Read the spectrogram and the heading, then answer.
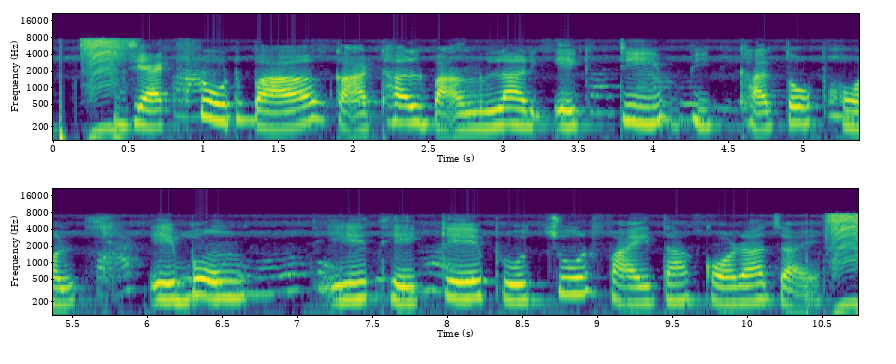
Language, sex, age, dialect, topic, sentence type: Bengali, female, <18, Rajbangshi, agriculture, question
